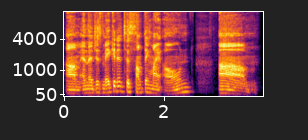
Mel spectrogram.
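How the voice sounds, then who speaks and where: Speaking unhurriedly as a guest on an interview, a content creator in his twenties rambles thoughtfully, leaning on many fillers. He has a lowish voice with lively intonation and a bright, forceful tone.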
